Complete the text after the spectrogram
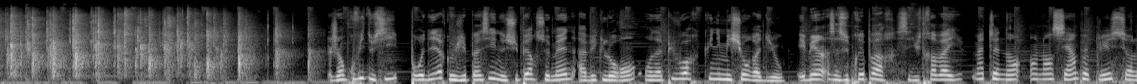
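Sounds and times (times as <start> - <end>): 
applause, clapping hands: 0.0 - 3.3
speech: 3.3 - 11.3.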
